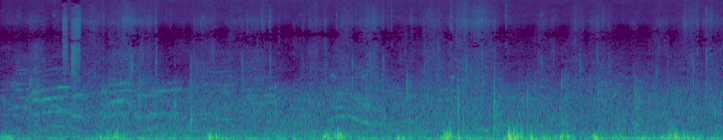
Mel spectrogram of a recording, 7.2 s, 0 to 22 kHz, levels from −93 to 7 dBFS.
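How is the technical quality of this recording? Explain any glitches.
The recording has two technical faults, one at the very start and one brief glitch later on.

From 0.0 to 1.0 s there is channel delay (comb filtering). One channel arrives roughly 20 ms behind the other, and when the two are combined to mono, content common to both cancels at evenly spaced frequencies starting around 30 Hz. The result is a rough, slightly doubled sound that clears after the first second.

At 5.41 s a corrupt frame is decoded. A single compressed frame carried damaged data, and the decoder played it anyway, putting energy at the wrong frequencies for that frame's short duration. It is heard as a quick blip or chirp, peaking at roughly -30 dBFS.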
